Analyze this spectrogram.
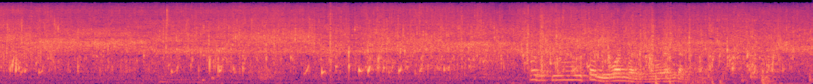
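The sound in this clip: Water is poured over a person's back to rinse it during a bath washing, a steady trickling splash that runs throughout, with voices talking briefly near the end.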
